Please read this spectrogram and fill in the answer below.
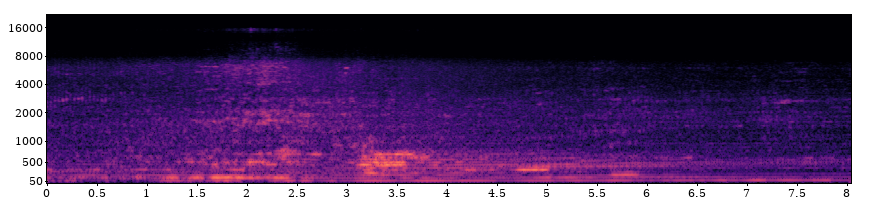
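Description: A motor vehicle's engine running on the road, a steady low hum that swells louder about two and three seconds in.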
